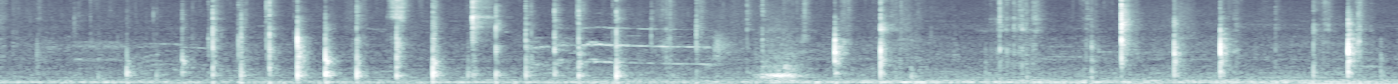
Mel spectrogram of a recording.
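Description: A spoon clicking and scraping against a plastic bowl while pancake batter is stirred, with a regular run of about three clicks a second early in the stirring, then scattered clicks, over a steady low hum.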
